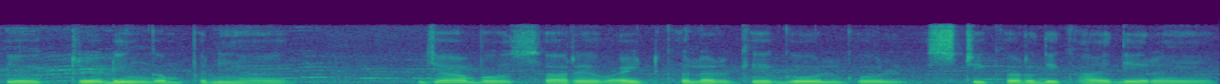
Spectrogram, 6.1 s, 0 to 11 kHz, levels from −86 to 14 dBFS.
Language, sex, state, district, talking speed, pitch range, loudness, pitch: Hindi, male, Madhya Pradesh, Dhar, 165 wpm, 105-115 Hz, -16 LUFS, 110 Hz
